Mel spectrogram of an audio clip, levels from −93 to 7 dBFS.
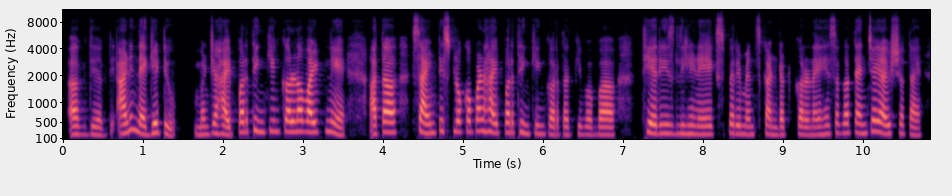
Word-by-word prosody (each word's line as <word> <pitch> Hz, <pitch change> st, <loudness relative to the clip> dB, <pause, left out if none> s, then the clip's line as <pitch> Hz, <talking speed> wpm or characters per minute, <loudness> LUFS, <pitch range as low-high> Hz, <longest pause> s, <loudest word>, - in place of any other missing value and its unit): अगदी, 200 Hz, 0 st, 0 dB
अगदी 185 Hz, -1 st, -10 dB
आणि 230 Hz, +8 st, +2 dB
निगेटिव्ह 230 Hz, -, +1 dB, 0.3 s
म्हणजे 200 Hz, +4 st, -4 dB
हायपर 225 Hz, +4 st, +2 dB
थिंकिंग 275 Hz, -1 st, -6 dB
करणं 270 Hz, 0 st, +5 dB
वाईट 255 Hz, -1 st, +7 dB
नाहीये. 240 Hz, -8 st, -2 dB, 0.3 s
आता 250 Hz, +4 st, +7 dB, 0.3 s
सायंटिस्ट 250 Hz, +4 st, +3 dB
लोकं 265 Hz, +1 st, +1 dB
पण 285 Hz, 0 st, +3 dB
हायपर 245 Hz, -2 st, +1 dB
थिंकिंग 220 Hz, -3 st, -9 dB
करतात, 195 Hz, -1 st, -3 dB
की 210 Hz, -, -10 dB
बाबा 190 Hz, -1 st, 0 dB, 0.4 s
थियरीज 225 Hz, -2 st, 0 dB
लिहिणे, 215 Hz, -2 st, -5 dB
एक्सपेरिमेंट्स 205 Hz, -1 st, -6 dB
कंडक्ट 195 Hz, -2 st, -2 dB
करणे, 190 Hz, -1 st, -2 dB
हे 210 Hz, +2 st, -9 dB
सगळं 235 Hz, +1 st, -3 dB
त्यांच्याही 245 Hz, +3 st, 0 dB
आयुष्यात 220 Hz, -1 st, 0 dB
आहे. 185 Hz, -2 st, -3 dB
220 Hz, 160 wpm, -23 LUFS, 200-250 Hz, 0.4 s, वाईट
